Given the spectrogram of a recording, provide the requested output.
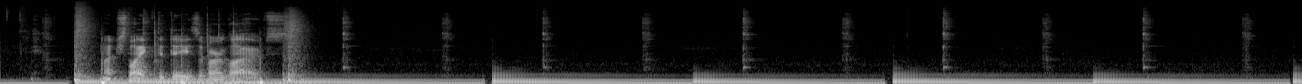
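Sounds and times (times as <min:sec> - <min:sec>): analog clock ticking: 0:00.0 - 0:03.7, 0:04.4 - 0:04.6, 0:05.4 - 0:05.8, 0:06.4 - 0:06.6, 0:07.4 - 0:07.6, 0:08.4 - 0:08.7, 0:09.4 - 0:09.7, 0:10.4 - 0:10.6, 0:11.4 - 0:11.8, 0:12.4 - 0:12.7
bass guitar note: 0:00.0 - 0:13.0.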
